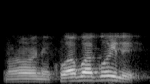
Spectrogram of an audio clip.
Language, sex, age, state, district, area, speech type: Assamese, male, 45-60, Assam, Golaghat, urban, conversation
